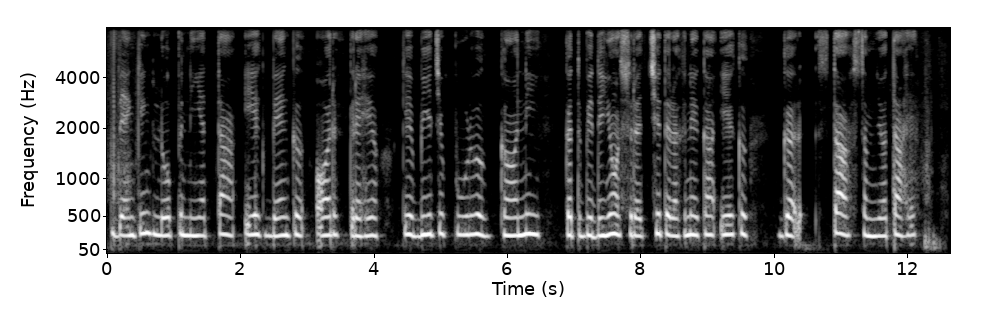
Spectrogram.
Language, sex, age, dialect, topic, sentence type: Hindi, female, 18-24, Kanauji Braj Bhasha, banking, statement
